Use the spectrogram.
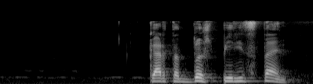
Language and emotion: Russian, angry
